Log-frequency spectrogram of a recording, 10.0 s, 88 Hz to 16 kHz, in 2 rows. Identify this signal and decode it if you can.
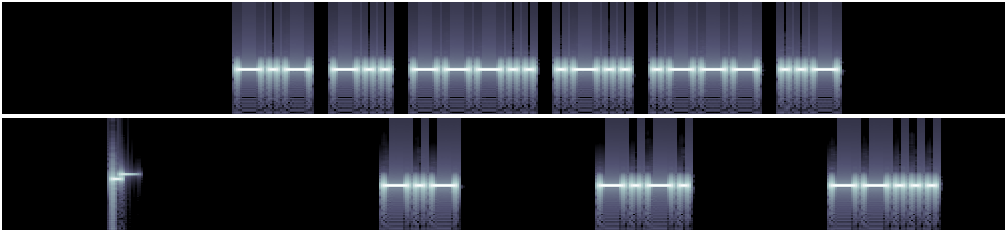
Morse code, heard as a keyed tone, about 30 wpm, spaced as for 19 wpm, 700 Hz. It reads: KD8LJU KC7
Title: USA Call Signs - 6x Character Spacing - 30wpm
